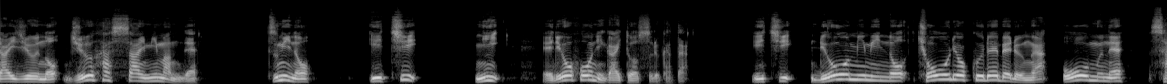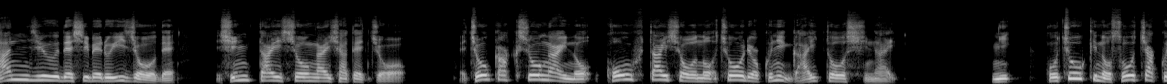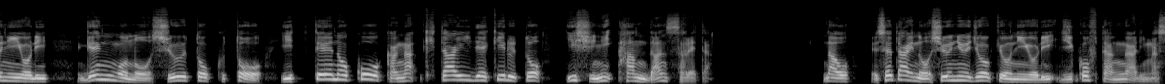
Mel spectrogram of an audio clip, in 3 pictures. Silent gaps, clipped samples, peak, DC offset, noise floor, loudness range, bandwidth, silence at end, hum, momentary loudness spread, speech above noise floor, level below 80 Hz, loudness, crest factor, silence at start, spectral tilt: none; under 0.1%; -6 dBFS; under 0.1%; under -90 dBFS; 4 LU; 14 kHz; 0 s; none; 9 LU; over 70 dB; -68 dBFS; -21 LUFS; 14 dB; 0 s; -4.5 dB/octave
